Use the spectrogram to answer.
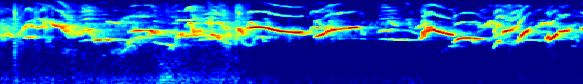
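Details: White-rumped shama singing, used for voice training of songbirds: loud, clear whistled phrases sweeping and rising between mid and high pitch, with buzzy notes at first, then ringing slurred whistles separated by short pauses.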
